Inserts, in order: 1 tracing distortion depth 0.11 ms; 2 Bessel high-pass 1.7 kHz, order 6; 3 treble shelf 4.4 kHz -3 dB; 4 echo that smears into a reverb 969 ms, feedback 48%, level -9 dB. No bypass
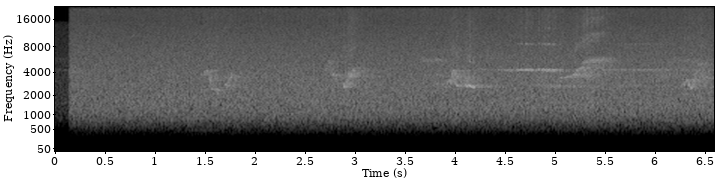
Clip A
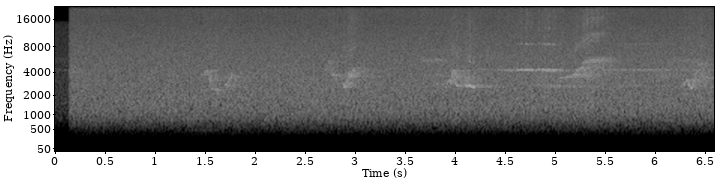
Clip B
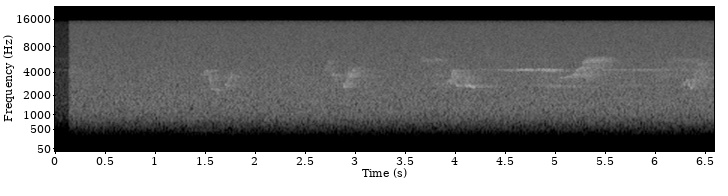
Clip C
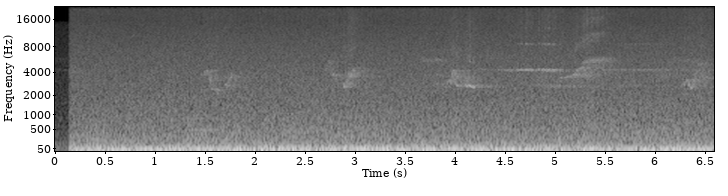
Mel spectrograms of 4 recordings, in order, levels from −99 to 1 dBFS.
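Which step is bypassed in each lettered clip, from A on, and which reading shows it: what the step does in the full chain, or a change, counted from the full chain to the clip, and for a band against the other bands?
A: 3, 8 kHz band +1.5 dB; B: 1, crest factor change -1.5 dB; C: 2, 1 kHz band +8.5 dB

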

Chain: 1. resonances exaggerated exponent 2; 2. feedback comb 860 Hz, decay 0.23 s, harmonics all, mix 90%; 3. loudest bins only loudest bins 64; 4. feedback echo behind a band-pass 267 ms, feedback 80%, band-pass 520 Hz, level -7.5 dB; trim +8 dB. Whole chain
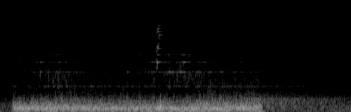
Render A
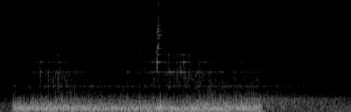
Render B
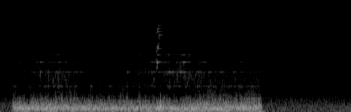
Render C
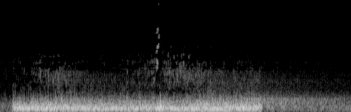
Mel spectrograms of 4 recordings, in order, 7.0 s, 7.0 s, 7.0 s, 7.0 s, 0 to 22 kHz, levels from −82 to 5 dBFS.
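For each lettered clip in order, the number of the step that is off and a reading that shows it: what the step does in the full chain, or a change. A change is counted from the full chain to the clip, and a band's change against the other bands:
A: 3, 8 kHz band +2.5 dB; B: 4, momentary loudness spread change -14 LU; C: 2, 2 kHz band -4.0 dB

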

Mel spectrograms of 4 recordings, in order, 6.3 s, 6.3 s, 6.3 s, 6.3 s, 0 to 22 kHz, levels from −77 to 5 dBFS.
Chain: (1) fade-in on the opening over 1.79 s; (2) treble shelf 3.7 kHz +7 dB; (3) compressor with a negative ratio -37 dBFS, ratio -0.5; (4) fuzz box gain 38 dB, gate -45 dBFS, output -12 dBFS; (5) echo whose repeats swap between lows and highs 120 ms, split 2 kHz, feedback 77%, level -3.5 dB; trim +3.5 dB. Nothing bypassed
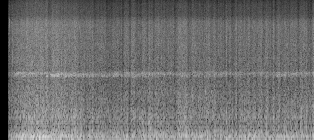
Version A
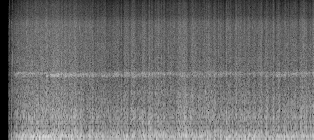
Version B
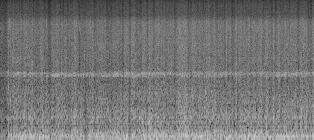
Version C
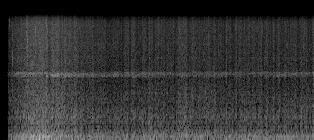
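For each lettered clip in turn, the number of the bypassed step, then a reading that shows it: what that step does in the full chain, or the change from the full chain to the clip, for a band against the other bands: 2, 8 kHz band -4.5 dB; 1, momentary loudness spread change -4 LU; 4, distortion -6 dB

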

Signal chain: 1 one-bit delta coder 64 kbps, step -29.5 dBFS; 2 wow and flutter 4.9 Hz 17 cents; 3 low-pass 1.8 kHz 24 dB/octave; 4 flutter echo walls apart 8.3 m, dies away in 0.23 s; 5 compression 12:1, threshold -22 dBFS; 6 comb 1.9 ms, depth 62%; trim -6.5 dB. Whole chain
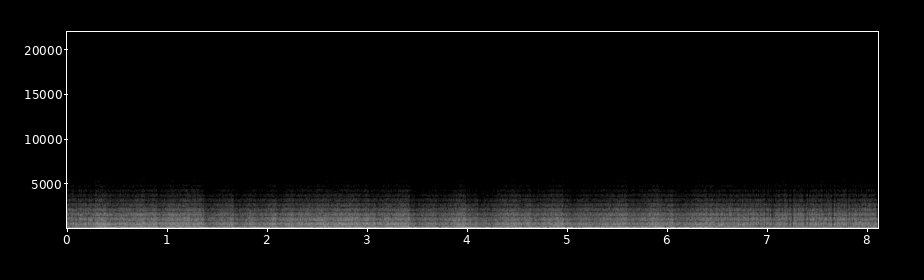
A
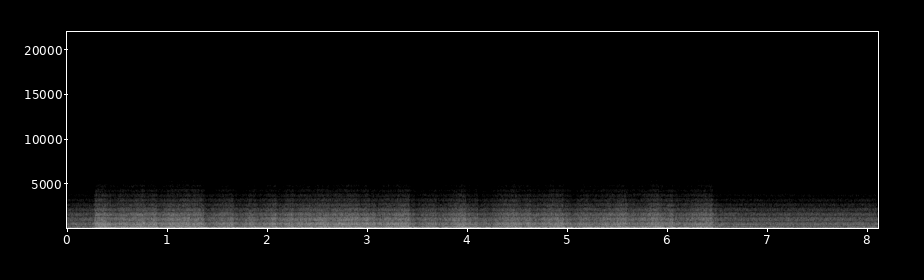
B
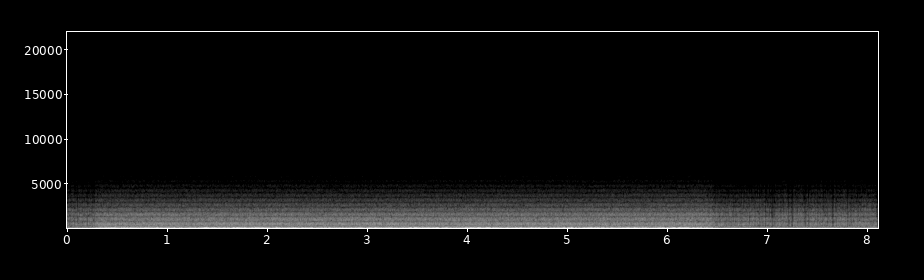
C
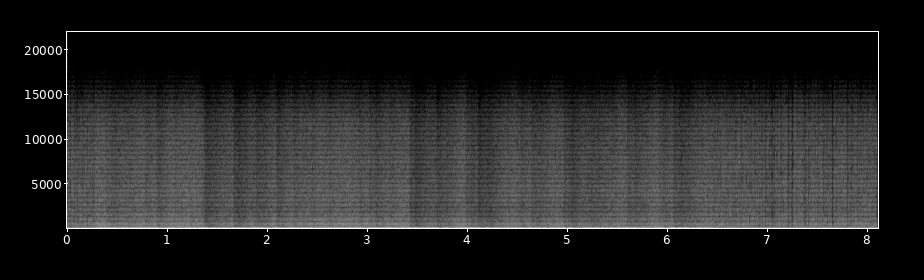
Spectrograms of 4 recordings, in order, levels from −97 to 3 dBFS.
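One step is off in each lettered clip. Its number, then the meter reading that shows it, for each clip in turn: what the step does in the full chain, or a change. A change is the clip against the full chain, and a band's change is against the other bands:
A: 1, momentary loudness spread change +7 LU; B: 5, mean gain reduction 4.5 dB; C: 3, 2 kHz band +3.5 dB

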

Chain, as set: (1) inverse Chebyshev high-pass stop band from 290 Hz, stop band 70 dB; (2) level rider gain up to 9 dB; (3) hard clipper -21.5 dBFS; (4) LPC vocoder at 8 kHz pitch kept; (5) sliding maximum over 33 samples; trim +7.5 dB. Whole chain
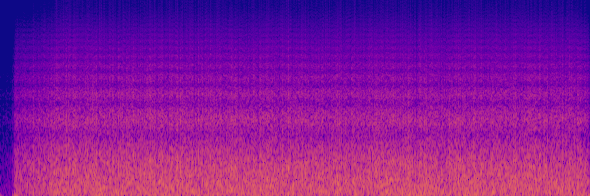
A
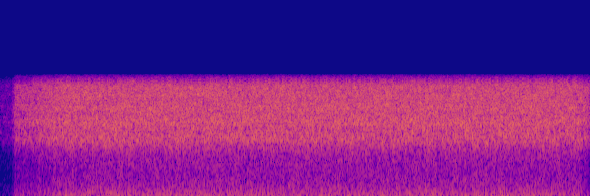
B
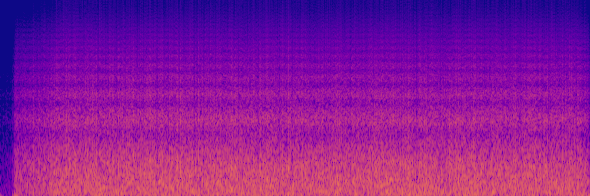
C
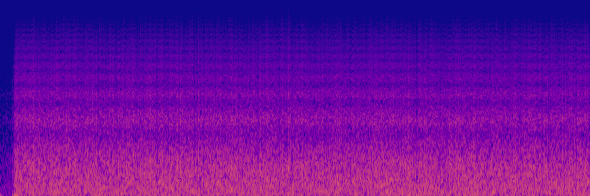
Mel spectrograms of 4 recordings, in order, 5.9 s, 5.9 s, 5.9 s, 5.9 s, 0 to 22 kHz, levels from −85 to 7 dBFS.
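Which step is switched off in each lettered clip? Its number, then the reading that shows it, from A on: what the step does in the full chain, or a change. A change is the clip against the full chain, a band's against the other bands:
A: 5, 4 kHz band +27.0 dB; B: 3, distortion -15 dB; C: 2, loudness change -8.0 LU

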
